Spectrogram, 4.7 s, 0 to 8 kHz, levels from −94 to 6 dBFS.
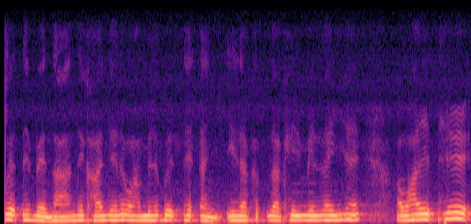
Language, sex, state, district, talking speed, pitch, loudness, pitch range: Hindi, male, Madhya Pradesh, Katni, 190 wpm, 165 Hz, -13 LUFS, 155-175 Hz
